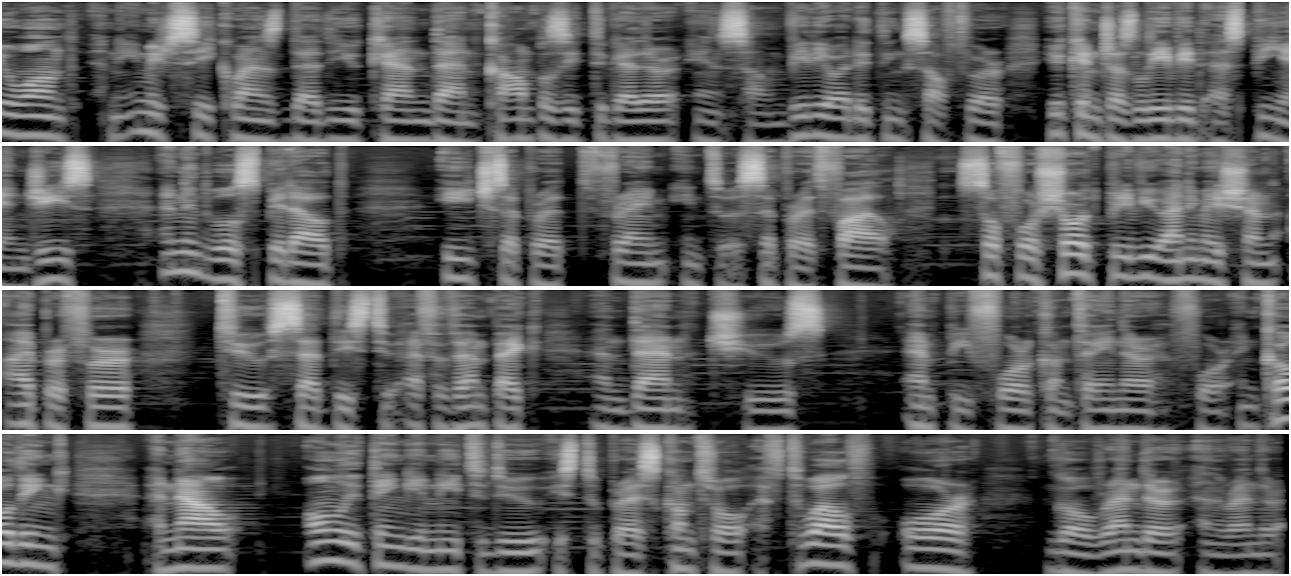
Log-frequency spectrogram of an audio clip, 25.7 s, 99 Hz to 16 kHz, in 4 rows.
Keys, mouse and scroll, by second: 11.1 click, 12.3 click, 12.7-13.7 drag, 14.1-15.4 scroll down 3, 15.4 click, 15.6 scroll down 3, 16.2-16.5 drag, 17.3-18.0 drag, 24.4-25.7 drag.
